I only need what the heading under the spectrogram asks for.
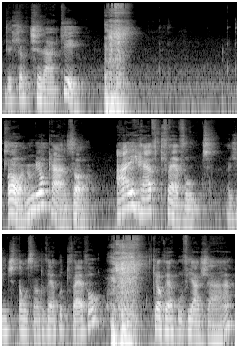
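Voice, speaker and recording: Brief: male English teacher, unhurried, chatty with tag questions, roomy echo. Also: on the high side, animated, a little hiss or hum. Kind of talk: casual grammar lesson.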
